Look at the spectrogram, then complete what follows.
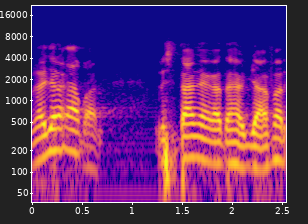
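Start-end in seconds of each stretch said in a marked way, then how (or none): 0.0-0.7 high, fast astonished question; the scholars astonished he can suddenly read; surprised people. Retold or imitated. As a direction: ask it in amazement. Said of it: "Kaget orang".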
